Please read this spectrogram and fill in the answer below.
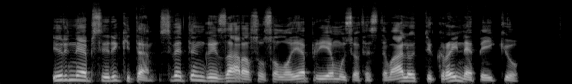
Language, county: Lithuanian, Panevėžys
